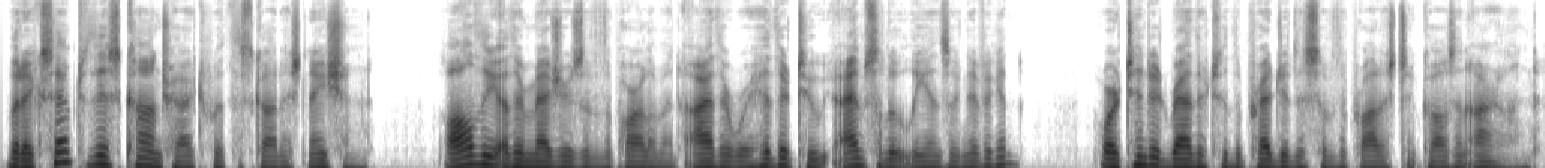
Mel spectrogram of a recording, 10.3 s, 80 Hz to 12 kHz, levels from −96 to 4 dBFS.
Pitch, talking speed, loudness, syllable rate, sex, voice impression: 125 Hz, 185 wpm, -20 LUFS, 6.9 syllables/s, male, very masculine, middle-aged, very thick, tensed, powerful, dark, slightly hard, muffled, fluent, raspy, cool, very intellectual, slightly refreshing, sincere, very calm, mature, very friendly, reassuring, unique, elegant, wild, sweet, lively, kind, modest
